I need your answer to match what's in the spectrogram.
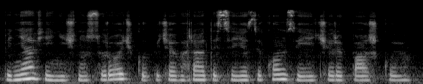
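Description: Husky, dark-voiced woman reading a novel. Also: medium pitch, little pitch movement, quick pace. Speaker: audiobook narrator. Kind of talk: scripted narration of a novel.

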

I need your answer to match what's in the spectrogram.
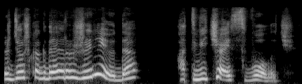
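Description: Woman doing young female captive, shrill and furious, audiobook. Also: lively intonation, moderate pace, dry recording, studio quality. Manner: shouting, hysterical outbursts.

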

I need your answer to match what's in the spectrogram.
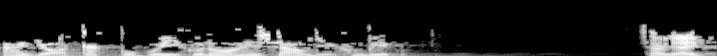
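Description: A man's voice: mid-range voice, very animated, rapid-fire. A man narrating a first-person story in a casual, joking way, voicing his friends' lines too. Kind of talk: first-person spoken narration with voiced dialogue. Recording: slightly dull audio with faint music underneath.

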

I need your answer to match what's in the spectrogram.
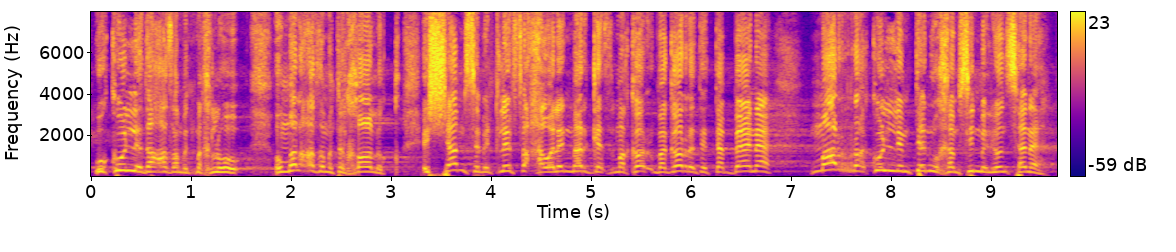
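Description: Fiery Egyptian preacher shouting in a hall. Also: male voice, very high-pitched, vocal fry. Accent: Egyptian Arabic. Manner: fiery, swinging from fast asides to drawn-out shouted verses. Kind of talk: Friday sermon. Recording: long hall reverb.

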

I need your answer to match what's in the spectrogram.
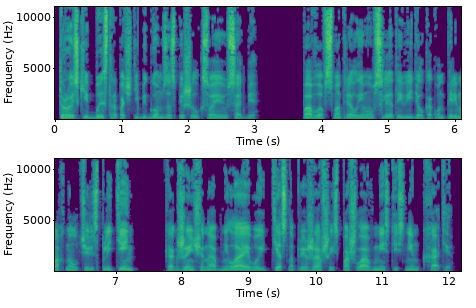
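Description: A man reading a novel aloud, voicing every character, with lively delivery that rises sharply for shouted dialogue. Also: rumbling low, moderate pace, dry recording, clean studio sound. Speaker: audiobook narrator.

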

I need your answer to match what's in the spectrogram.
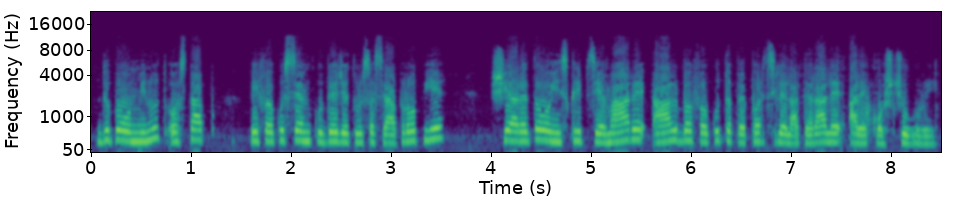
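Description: A woman narrating an audiobook in a steady, even reading voice. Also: on the high side, vocal fry, no room sound, low-quality recording. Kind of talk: scripted narration.

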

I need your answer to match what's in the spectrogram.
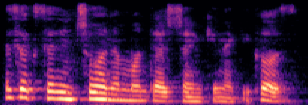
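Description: A man voicing a composed female investigator who asks questions calmly and gently, in a husky voice. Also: on the high side, dull audio. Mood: gentle.

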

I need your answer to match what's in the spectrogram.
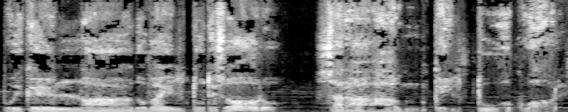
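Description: A man's voice: rumbling low, soft background music, pitched below the performer's own voice. Man doing a sepulchral, stingy old shipowner. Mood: mumbling. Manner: slow, sepulchral, preachy. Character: solemn, pious old male shipowner, stingy and unflappable. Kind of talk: audiobook character voice.

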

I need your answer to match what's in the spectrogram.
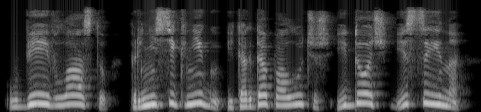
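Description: A woman plays a ruthless scheming uncle in an audiobook, barking curt commands with calm menace. The voice sits raised and lively, rising and falling. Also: a little high, a little slow, voice pushed up. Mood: commanding. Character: scheming older male uncle villain, cold and ruthless. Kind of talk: audiobook character voice.

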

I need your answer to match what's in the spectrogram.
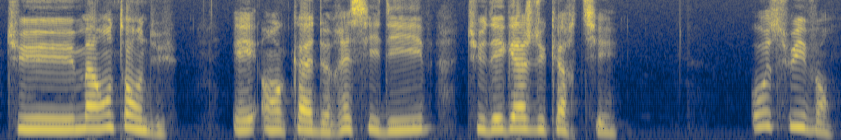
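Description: A woman voicing a calm, wise older man who settles disputes, speaking with patient authority. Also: on the high side, slow, no room sound, clean studio sound. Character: calm, wise older male community elder.

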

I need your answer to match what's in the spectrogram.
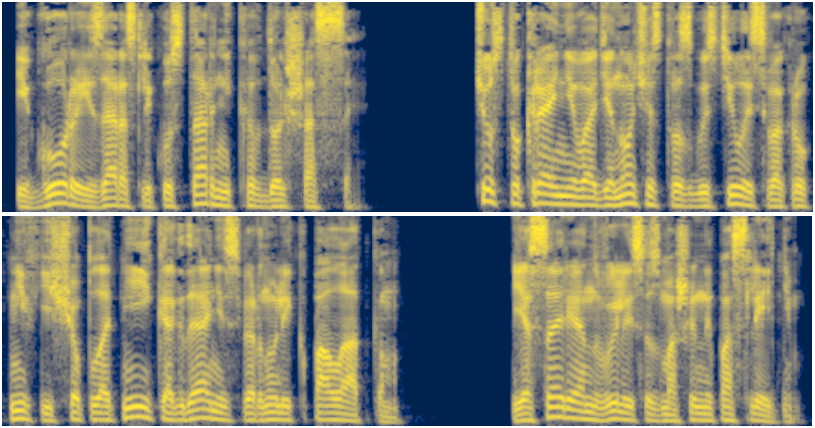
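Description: Man narrating an audiobook, lowish voice, lively expressive delivery, dry close sound. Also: dry recording. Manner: expressive storytelling.

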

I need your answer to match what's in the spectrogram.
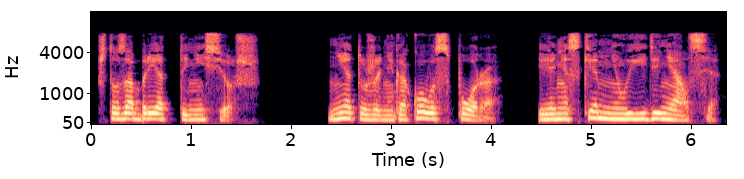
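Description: A woman voicing an angry, brusque young man who talks in a slow, low hiss, on a dull lo-fi recording. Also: steady tone, a little mellow, close to an everyday voice. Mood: angry, heated.

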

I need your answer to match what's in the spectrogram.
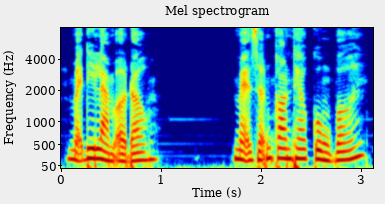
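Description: A woman's voice: on the low side, normal speed, warm tone, dry recording, studio quality, faint music behind, lightly acted. A woman reading a tearful little girl pleading. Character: pleading ten-year-old girl. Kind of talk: audio story reading.

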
